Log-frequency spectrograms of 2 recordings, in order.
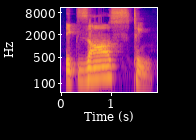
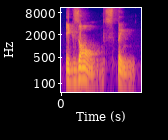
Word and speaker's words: exhausting: The next one, we have the word exhausting. So this one, we don't pronounce H sound. Exhausting.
